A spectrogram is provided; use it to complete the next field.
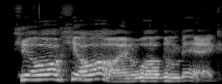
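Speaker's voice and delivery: put-on Russian accent. Opening the show, a host greets listeners in a put-on russian accent. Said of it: "Are you Russian?".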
